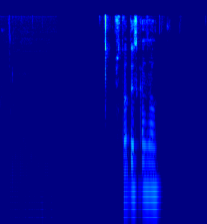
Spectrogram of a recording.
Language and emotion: Russian, neutral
